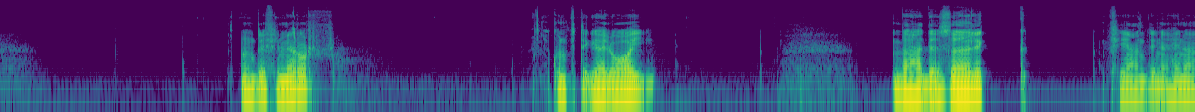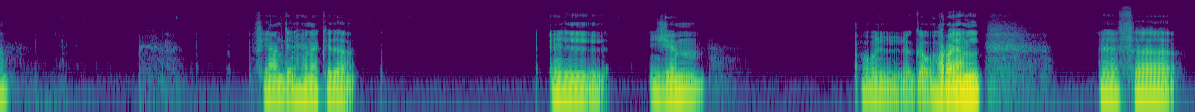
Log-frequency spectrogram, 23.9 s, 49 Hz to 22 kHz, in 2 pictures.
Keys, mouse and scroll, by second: 1.9 click, 2.3 click, 2.6-4.4 drag, 5.3 click, 5.7 click, 6.8-7.6 middle drag, 11.3 KP_7, 12.0 scroll up 1, 12.3 shift+middle drag, 12.7 ctrl+middle click, 13.6 alt+shift+middle drag, 14.7-16.0 typing, 15.3 click, 16.0-18.0 drag, 18.0 d, 18.1 d, 18.3 d, 18.5-21.2 drag, 18.5 d, 21.2 d, 21.5 d.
